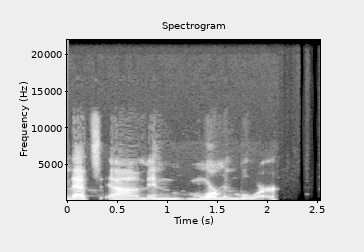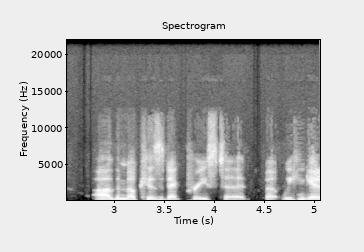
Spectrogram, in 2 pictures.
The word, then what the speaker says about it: Melchizedek: And Melchizedek, king of Salem, brought forth bread and wine, and he was the priest of the Most High God.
